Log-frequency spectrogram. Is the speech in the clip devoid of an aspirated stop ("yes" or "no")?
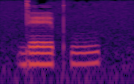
no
